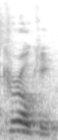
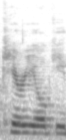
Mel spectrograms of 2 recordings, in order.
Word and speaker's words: karaoke: it even before that it's karoke by the way anybody that wants to sound intelligent it's not karaoke there's not extra letters it's karoke um but even before that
